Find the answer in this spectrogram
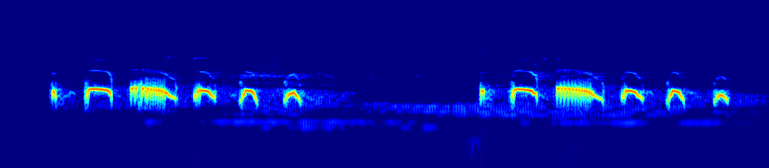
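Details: Female spotted dove cooing to excite males, in a stuttering three-ending style. Two low phrases: clipped opening notes, a long trembling coo sliding down, then three arched hoots. A faint low hum runs between the phrases.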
